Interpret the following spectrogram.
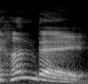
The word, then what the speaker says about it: Hyundai: the Hyundai plant and if you don't know how to say the car Hyundai it's Sunday Monday Hyundai as I said I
